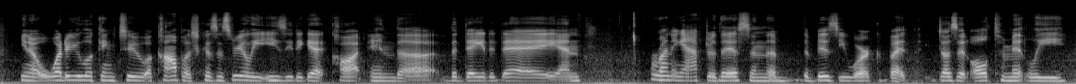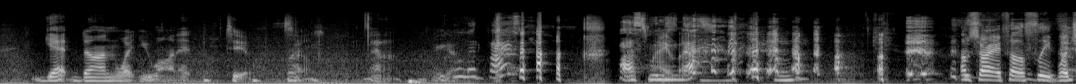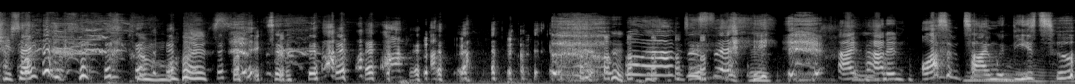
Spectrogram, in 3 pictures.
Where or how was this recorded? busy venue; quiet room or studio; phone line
busy venue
